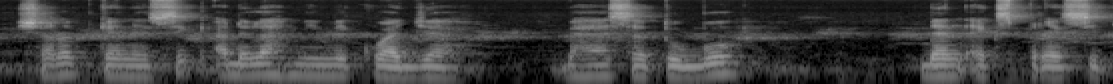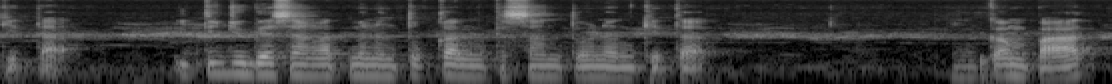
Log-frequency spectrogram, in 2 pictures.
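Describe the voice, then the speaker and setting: A young male student explains course material in a methodical, step-by-step lesson. His voice is mellow and dark, held to a flat, narrow pitch. Faint background noise sits under the recording. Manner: steady, methodical listing of points.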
